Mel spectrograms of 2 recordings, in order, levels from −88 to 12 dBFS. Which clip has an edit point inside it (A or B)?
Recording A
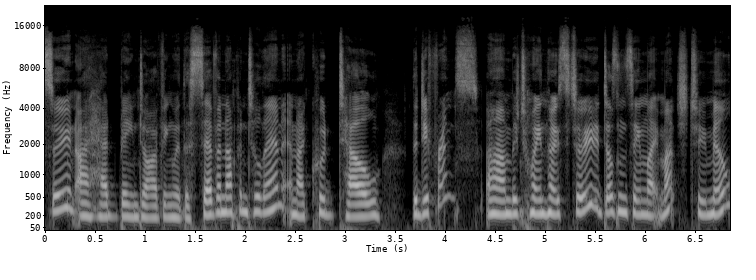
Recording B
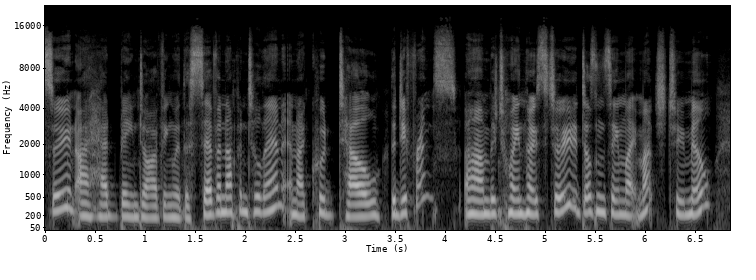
B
